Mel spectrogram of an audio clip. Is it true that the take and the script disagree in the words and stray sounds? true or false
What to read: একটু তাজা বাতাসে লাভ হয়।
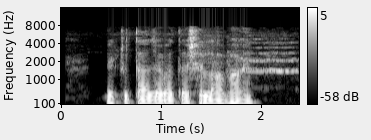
false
